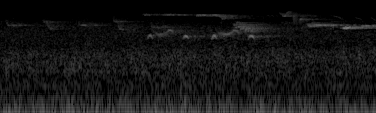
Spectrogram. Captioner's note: birdsong in the forest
